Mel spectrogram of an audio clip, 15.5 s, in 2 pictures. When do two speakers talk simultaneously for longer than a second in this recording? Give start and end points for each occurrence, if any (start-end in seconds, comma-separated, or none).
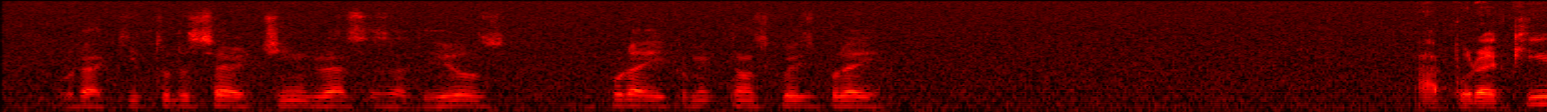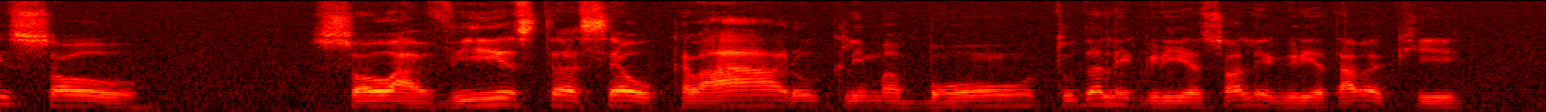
none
